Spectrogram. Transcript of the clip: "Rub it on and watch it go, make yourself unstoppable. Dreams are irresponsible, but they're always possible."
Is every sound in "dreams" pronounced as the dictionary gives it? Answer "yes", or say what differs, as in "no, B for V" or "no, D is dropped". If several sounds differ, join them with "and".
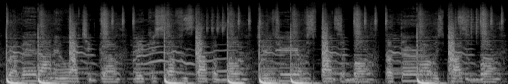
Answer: no, M is dropped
